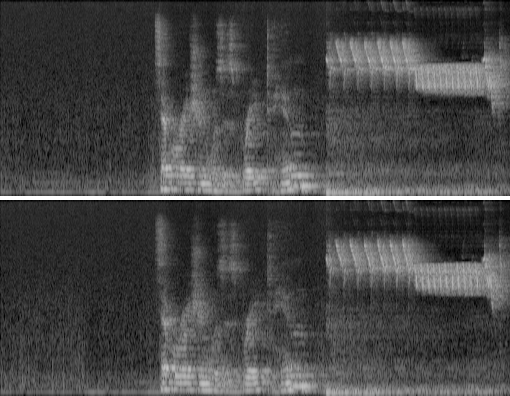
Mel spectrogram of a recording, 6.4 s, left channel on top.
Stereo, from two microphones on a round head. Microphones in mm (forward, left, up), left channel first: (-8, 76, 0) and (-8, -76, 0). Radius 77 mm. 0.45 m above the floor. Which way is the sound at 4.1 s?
Centre (ahead or behind).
